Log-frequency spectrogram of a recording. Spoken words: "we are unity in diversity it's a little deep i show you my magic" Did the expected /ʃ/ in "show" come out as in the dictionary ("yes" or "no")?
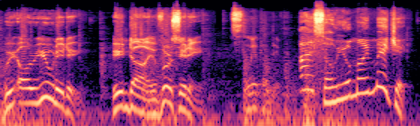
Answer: no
